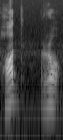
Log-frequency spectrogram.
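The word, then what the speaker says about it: ভদ্র: একইভাবে র ফলা কি করতে হয়, যে ভদ রো, ঠিক আছে, অর্থাৎ শেষের যে বর্ণটা থাকে তারপরে র আনতে হয়, ভদ রো, নম রো। র ফলাটার উচ্চারণ কিরকম, রো এর মতো।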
